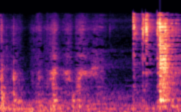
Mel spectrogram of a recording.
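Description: Knife sawing through a dense azuki bean loaf full of nuts and seeds on a wooden cutting board, in quick repeated strokes, with a few sharper clacks near the end.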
